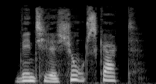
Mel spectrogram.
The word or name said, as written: ventilationsskakt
